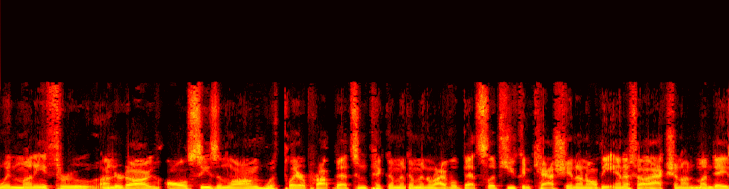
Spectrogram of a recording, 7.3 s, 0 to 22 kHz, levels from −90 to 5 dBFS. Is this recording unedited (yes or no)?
no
